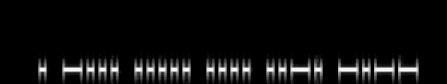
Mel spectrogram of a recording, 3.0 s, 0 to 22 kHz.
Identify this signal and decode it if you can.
Morse code, heard as a keyed tone, about 30 wpm, 700 Hz. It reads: EB5HFY
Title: DXCC-100 Call Signs - 6 Characters - Repeated 2x - 30wpm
